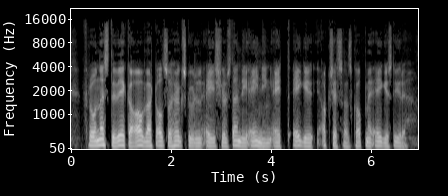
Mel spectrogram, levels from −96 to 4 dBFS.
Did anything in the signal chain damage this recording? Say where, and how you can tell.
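Yes. At the codec stage, a call bitrate drop degrades the speech from 1.83 s to 5.91 s. The sound turns coarse and watery and loses its top end, bottoming out for about 2.8 s before clarity returns. This fits the encoder being told to fall from roughly 48 to 15 kbps. Unlike packet loss, there are no gaps or concealment glitches, and unlike a fixed filter, the dulling and roughness rise and recover together.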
